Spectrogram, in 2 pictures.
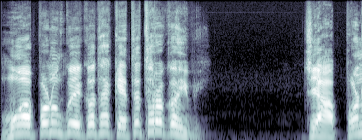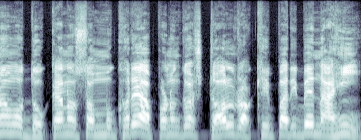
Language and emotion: Odia, angry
